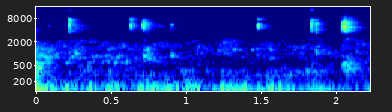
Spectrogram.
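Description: A few faint, short clicks of a computer mouse, about four spread across two seconds, while on-screen annotations are drawn.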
